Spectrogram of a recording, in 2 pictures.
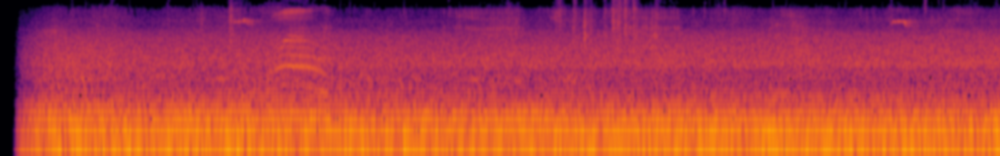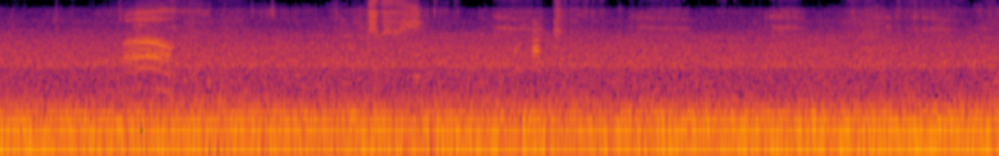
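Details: Hungry furry calico cat, waiting for food since morning, lets out two drawn-out, wavering meows about eight seconds apart, nearly buried under a constant heavy low rumble.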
